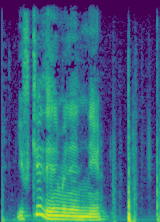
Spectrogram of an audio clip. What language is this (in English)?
Kabyle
